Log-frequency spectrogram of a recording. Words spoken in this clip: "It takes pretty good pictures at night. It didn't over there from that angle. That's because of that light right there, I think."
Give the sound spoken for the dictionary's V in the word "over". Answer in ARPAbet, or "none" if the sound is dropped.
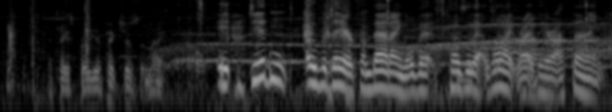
V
